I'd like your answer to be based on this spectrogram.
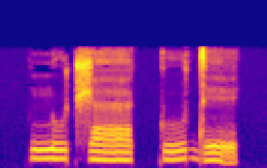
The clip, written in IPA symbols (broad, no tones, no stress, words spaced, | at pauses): nut͡ʃæːkːu de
